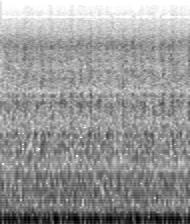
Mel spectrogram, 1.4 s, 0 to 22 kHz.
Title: project truck warm start pt2 vacuum leak fixed and runs better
